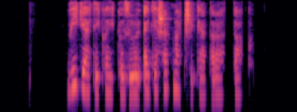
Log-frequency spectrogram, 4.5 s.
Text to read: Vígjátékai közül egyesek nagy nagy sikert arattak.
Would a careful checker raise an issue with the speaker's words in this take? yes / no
yes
